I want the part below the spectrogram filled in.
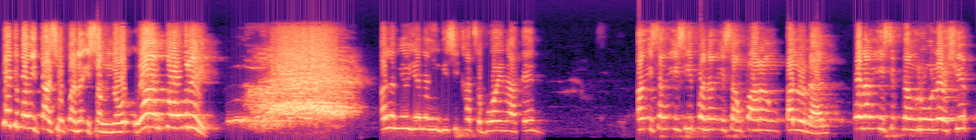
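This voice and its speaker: A male pastor preaching a sermon in a church hall, shouting and calling on the crowd to answer back. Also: very high-pitched, normal speed, pauses often, background noise. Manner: shouting, rousing, calls for crowd response. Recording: dull lo-fi recording.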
